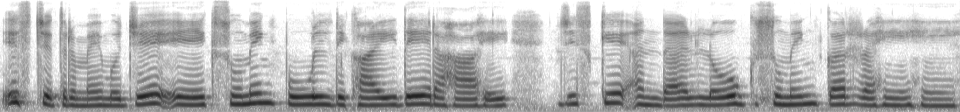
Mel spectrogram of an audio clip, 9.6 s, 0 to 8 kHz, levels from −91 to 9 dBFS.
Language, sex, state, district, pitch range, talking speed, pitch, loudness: Hindi, female, Madhya Pradesh, Bhopal, 190-220 Hz, 110 wpm, 205 Hz, -16 LUFS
